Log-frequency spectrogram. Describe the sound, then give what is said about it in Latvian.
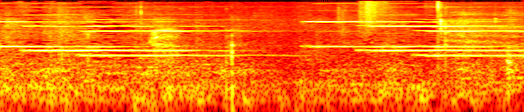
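A parliament chamber bell rings steadily for several seconds to call a vote, a sustained electric tone that shifts pitch partway through, with faint room murmur and a brief click underneath. “Lūdzu zvanu.”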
